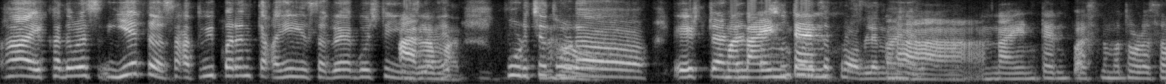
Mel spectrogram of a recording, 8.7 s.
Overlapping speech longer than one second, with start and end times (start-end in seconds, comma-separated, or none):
none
